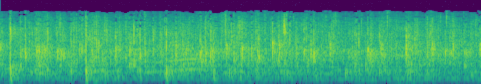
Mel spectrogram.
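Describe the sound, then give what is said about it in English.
A crowd at a college ministry gathering applauds its table hosts steadily, many hands clapping in a dense, continuous patter at a moderate, even loudness with no one speaking. “All right, so why don't we all give them a round of applause.”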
